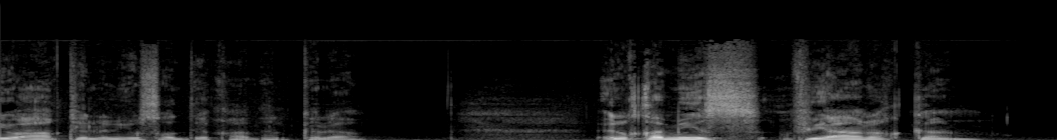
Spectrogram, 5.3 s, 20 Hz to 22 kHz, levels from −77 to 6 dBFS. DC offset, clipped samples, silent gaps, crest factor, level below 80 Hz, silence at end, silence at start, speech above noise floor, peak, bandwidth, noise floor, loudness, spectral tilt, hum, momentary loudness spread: under 0.1%; under 0.1%; none; 20 dB; -56 dBFS; 0.4 s; 0 s; 33 dB; -4 dBFS; 16 kHz; -55 dBFS; -22 LUFS; -5 dB/octave; none; 18 LU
